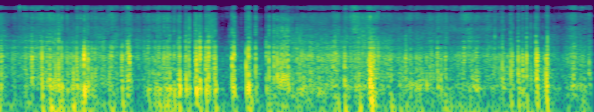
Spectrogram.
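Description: A red leather jacket has its soft leather bunched up and gripped with long red nails. This produces quiet, dry crinkling and creaking with a steady stream of short, rough rustles and crackles. The sound is mostly low-mid, with little high sparkle.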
